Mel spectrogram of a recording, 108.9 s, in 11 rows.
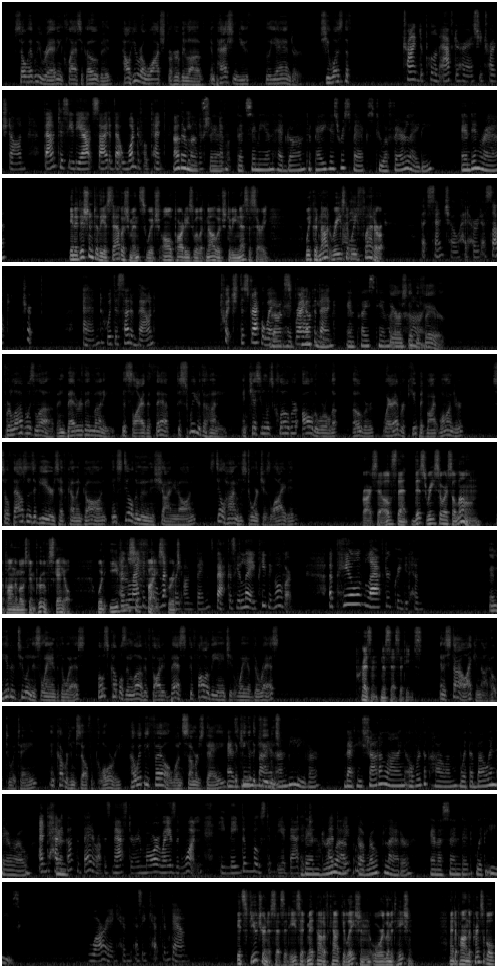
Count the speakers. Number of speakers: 4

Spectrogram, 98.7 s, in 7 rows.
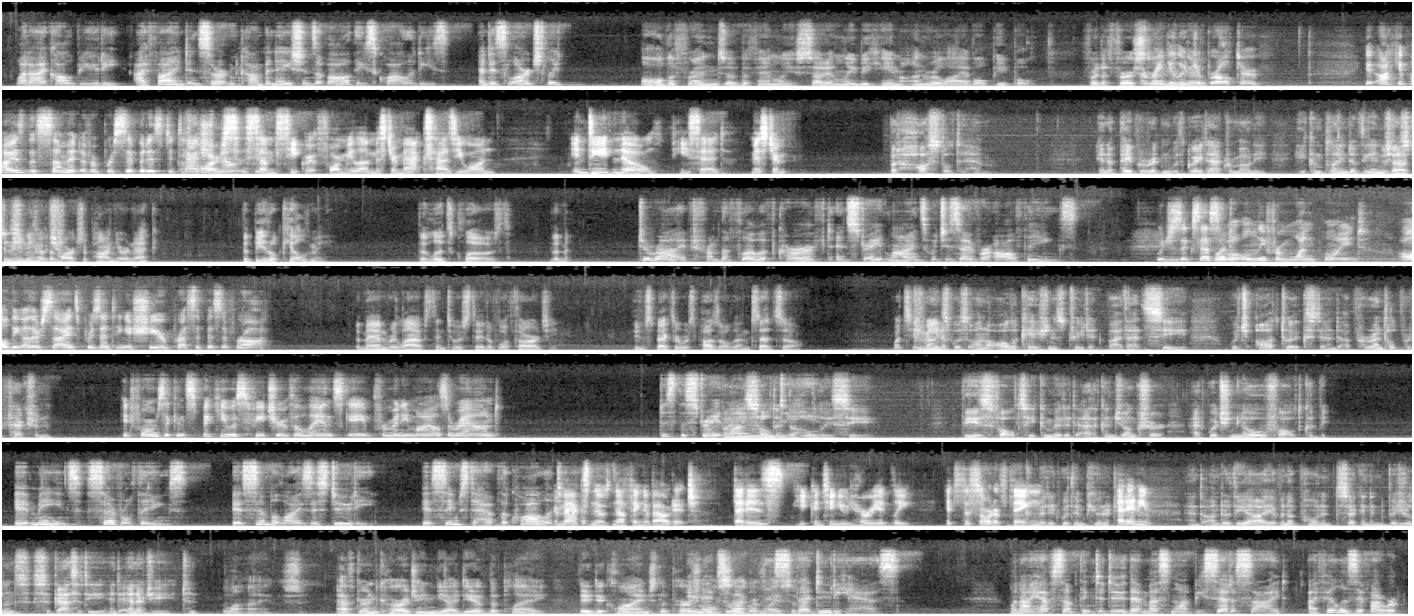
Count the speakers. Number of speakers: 6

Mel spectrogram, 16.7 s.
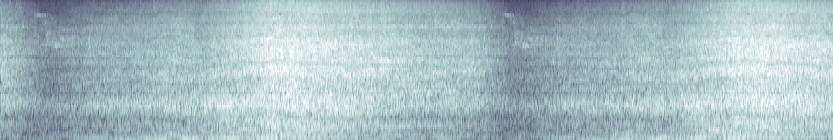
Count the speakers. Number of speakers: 0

